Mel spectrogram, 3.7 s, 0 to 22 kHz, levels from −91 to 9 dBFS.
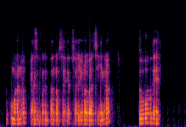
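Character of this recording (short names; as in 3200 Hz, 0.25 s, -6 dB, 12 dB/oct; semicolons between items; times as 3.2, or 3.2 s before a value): tremolo saw down 9 Hz, depth 100%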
